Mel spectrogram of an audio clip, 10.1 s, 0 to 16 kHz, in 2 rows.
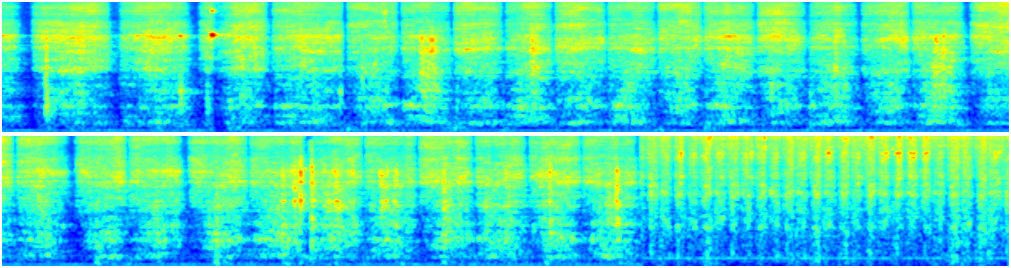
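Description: Stanley No. 8 plane blade, held in a roller honing guide, scraping back and forth on a soaked water stone in quick, repeated strokes. The blade is being ground down deeply to take out a large number of nicks in the edge.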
